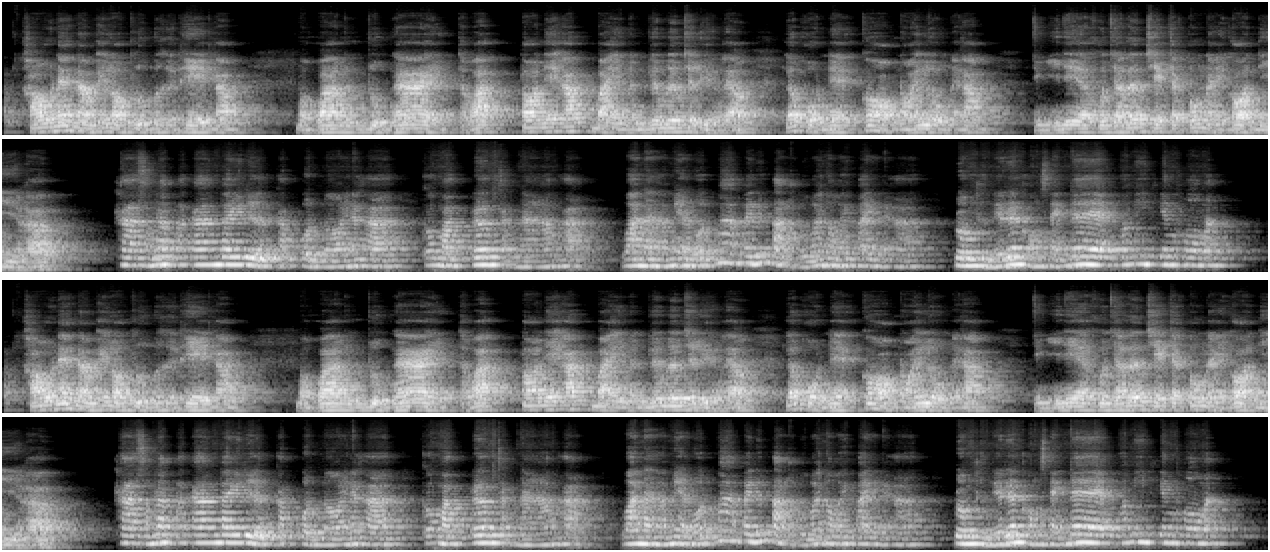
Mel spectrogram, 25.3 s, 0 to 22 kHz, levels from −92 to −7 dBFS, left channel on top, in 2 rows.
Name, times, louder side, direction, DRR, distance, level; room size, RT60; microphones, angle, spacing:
voice 1, 0.2-2.3 2.9-4.9 5.2-9.7 10.3-13.1, equal, 45° left, -5 dB, 2.4 m, -18 dB
voice 2, 13.8-16.5 16.9-18.4 18.8-21.8 22.2-24.7, equal, 35° right, -5 dB, 2.2 m, -20 dB
9.6 x 4.8 x 2.3 m, 0.98 s
head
